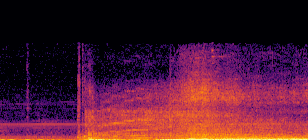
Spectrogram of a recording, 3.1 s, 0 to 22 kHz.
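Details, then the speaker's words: 1990 Turbo Technics Range Rover Classic turbo V8, automatic: brief crank, then catches within about a second into a deep, even rumble; a clean, healthy start. "but that v8 that sounds very nice so that's the main thing she's got going for a minute is that that sound in the turbo"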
